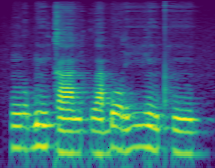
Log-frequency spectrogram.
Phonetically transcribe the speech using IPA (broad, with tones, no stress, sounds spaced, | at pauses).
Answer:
ŋ ʊ˦ ɓ ĩ˦ k aː˨ n kʷ a˨ ɓ o˦˨ ɾ iː˦ ɾ ĩ˨ pʰ ĩ˨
